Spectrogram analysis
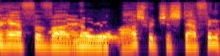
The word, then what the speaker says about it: Stefan: Yeah, the way he always says like how to pronounce his name is it's like 7 with a T.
